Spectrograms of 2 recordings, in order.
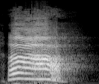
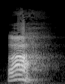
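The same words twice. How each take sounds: First: The scream is loud and dramatic. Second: The scream is mild, not dramatic enough.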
